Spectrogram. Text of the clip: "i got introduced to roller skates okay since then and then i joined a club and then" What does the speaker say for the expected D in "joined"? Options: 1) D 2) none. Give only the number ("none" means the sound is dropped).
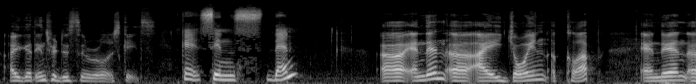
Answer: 2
